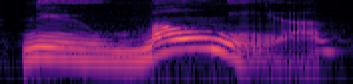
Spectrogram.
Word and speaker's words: pneumonia: 肺炎叫做 pneumonia，请小心字首的 P 是不发音的。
